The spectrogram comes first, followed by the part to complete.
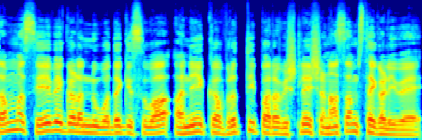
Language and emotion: Kannada, neutral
